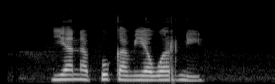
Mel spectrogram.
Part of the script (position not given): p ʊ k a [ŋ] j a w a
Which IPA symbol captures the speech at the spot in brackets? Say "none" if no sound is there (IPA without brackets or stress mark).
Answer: m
